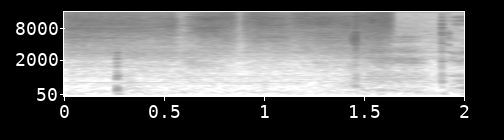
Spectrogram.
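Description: Faint rubbing rustle of a Bible's paper pages being handled, with a couple of small clicks.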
